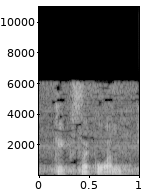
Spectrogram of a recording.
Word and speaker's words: Quetzalcóatl: ¿Cómo se pronuncia? – Quetzalcóatl.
